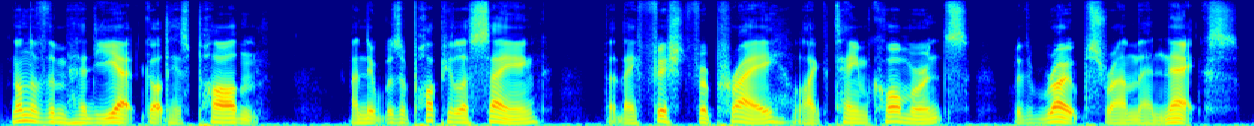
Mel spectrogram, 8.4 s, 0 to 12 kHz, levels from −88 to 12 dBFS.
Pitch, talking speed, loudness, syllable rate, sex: 105 Hz, 195 wpm, -20 LUFS, 4.8 syllables/s, male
